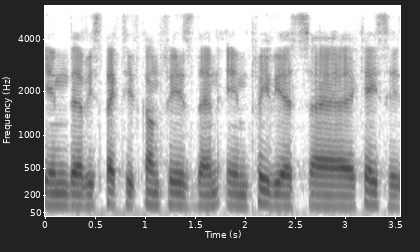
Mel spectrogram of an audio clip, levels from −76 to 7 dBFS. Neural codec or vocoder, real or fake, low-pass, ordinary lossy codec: codec, 16 kHz, 4.8 kbps, FACodec; fake; 5.4 kHz; none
